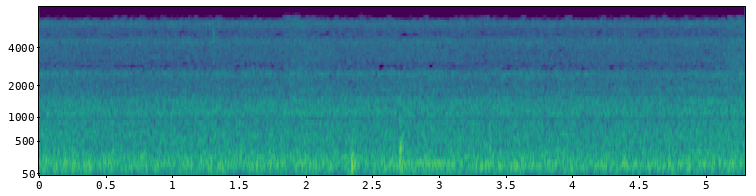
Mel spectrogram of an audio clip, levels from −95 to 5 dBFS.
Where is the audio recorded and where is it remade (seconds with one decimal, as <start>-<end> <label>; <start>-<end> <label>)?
0.0-0.5 recorded; 0.5-2.1 remade; 2.1-3.0 recorded; 3.0-4.4 remade; 4.4-5.3 recorded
